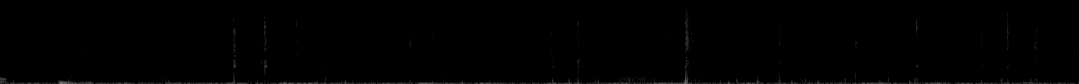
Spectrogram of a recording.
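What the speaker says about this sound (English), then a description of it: "We do have to shuffle this." Gloomhaven cards being shuffled over and over, a steady run of crisp riffling snaps and flutters at close range with a faint low hum underneath and no talk.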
